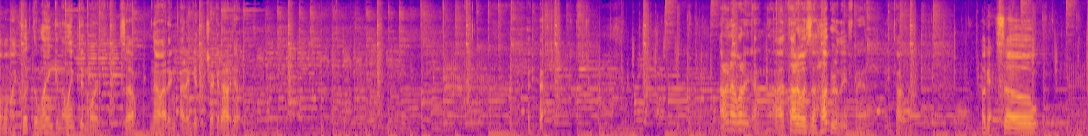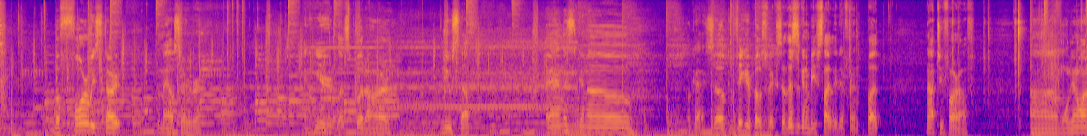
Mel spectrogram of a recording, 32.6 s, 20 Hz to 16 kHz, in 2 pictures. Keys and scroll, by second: 7.9-9.2 typing, 9.7 super+z, 10.4 super+s, 19.7 Return, 19.9 Return, 20.5 Up, 21.3 super+v, 27.3 Return, 29.1 super+Left, 30.6 Delete, 31.1 Delete, 31.5 Delete, 31.9 Page_Down, 32.1 Page_Down, 32.5 super+Right.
